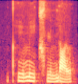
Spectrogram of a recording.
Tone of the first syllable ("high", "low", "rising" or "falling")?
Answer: rising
